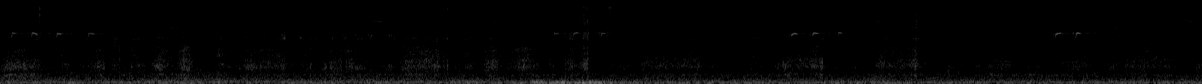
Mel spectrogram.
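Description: A small bird repeating a short, high call of two or three quick notes every few seconds, over faint outdoor rustling and scattered light clicks.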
